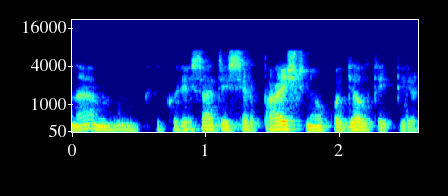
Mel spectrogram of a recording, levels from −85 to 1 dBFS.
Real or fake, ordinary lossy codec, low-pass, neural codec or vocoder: real; MP3, 64 kbps; 7.2 kHz; none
